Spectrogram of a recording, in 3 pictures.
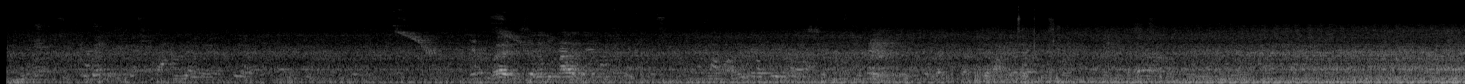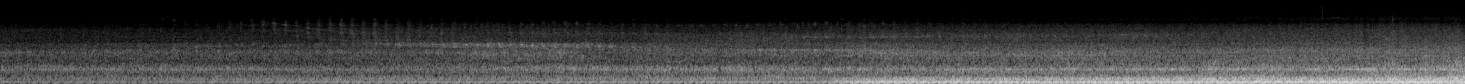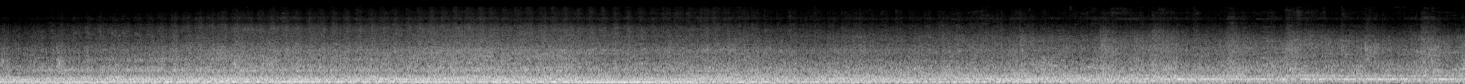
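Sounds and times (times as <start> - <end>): carriages rumbling past: 0.1 - 43.9
diesel locomotive engine: 0.1 - 43.9.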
